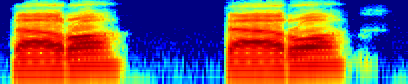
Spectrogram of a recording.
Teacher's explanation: را کے اوپر جو زبر ہے اس کی وجہ سے را موٹا ہے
